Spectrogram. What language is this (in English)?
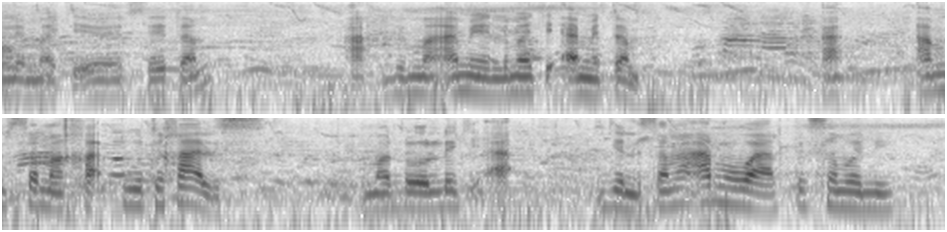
Wolof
